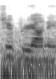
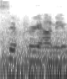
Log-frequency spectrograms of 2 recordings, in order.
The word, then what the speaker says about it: Chiani: you on chiani so apparently it's chiani not ciani we said it wrong but they had a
